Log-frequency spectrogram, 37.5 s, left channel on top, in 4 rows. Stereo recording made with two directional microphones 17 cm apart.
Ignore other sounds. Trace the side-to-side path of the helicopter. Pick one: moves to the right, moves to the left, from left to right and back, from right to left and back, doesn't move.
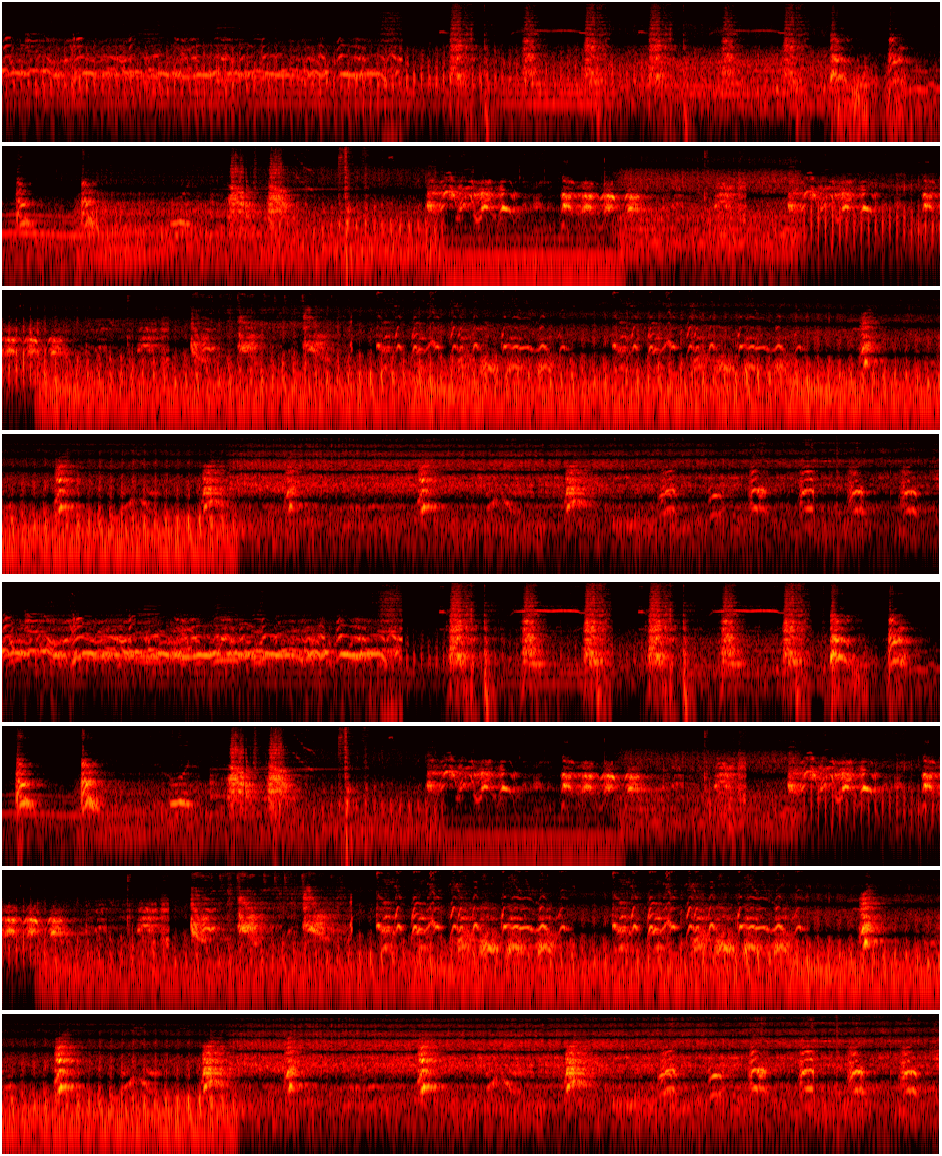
moves to the right.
